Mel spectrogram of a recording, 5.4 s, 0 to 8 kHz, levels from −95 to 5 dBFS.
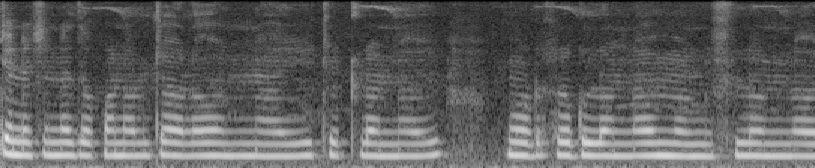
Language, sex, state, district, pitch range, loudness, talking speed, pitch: Telugu, female, Andhra Pradesh, Krishna, 220-230 Hz, -19 LUFS, 100 wpm, 225 Hz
